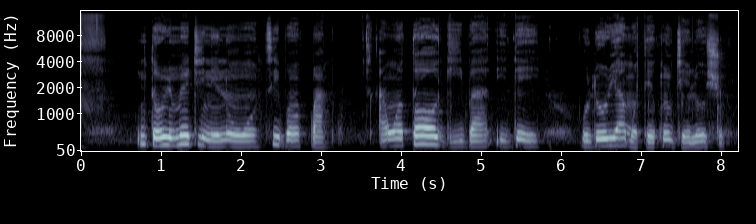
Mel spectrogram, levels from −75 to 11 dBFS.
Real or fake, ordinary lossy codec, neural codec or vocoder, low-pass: fake; none; vocoder, 44.1 kHz, 128 mel bands every 256 samples, BigVGAN v2; 14.4 kHz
